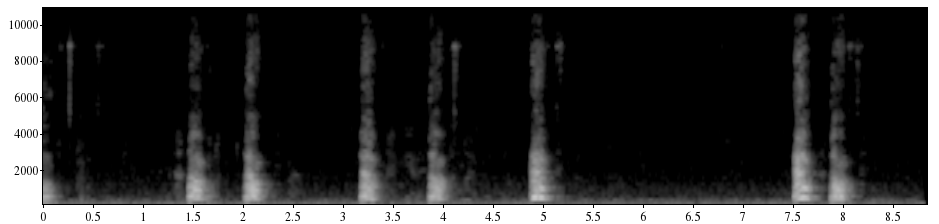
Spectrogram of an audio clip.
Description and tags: mac3clean
Entire sequence of barks from this sample pack recorded in the doorway to my balcony with an extension cable direct to my PC with clip on condenser microphone.
animal, dog, panting, pet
